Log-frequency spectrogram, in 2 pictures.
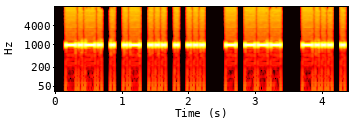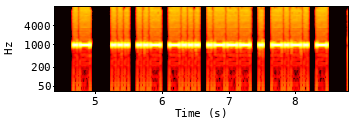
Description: Morse code, heard as a keyed tone, about 25 wpm, 1000 Hz. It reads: CEASES TO BE A SUBJECT
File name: qotdfiles / 25wpm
